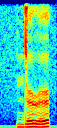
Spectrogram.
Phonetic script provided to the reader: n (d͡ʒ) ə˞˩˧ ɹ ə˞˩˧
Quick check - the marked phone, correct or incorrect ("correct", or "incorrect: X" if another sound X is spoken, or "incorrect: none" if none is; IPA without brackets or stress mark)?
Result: incorrect: d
